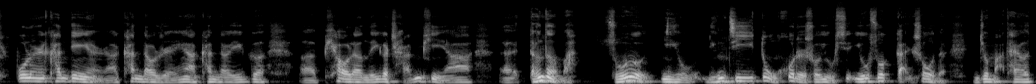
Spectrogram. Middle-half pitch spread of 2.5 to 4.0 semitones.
No: average, 4.5 semitones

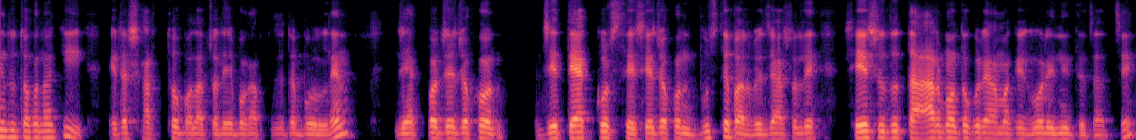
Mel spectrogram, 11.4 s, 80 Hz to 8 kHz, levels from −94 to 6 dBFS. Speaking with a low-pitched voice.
Yes: low, 120 Hz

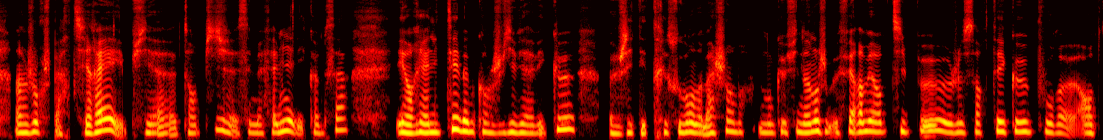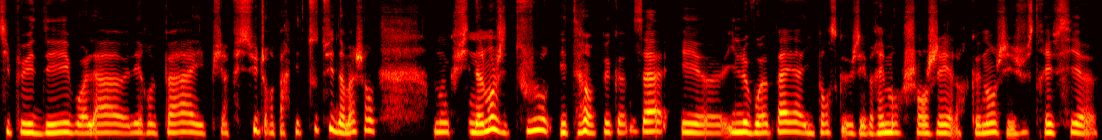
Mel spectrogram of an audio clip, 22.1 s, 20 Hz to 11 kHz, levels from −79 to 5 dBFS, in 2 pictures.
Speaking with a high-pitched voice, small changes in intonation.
Yes: high, 205 Hz; narrow, 2.1 semitones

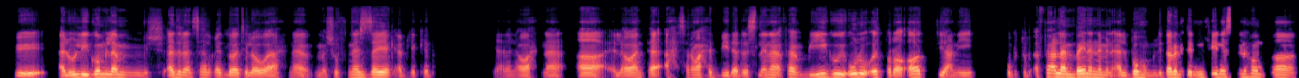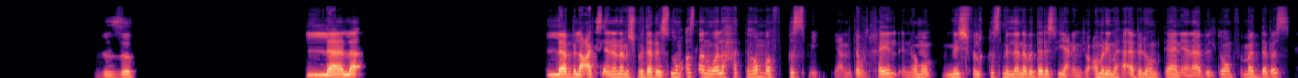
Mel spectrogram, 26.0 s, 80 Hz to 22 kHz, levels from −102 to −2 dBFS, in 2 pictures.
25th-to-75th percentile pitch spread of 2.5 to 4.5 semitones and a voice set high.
No: average, 3.3 semitones; medium, 140 Hz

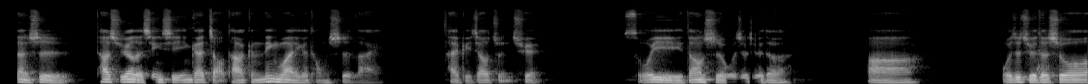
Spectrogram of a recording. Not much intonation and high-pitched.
No: narrow, 2.2 semitones; low, 105 Hz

